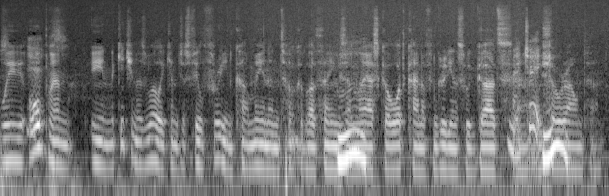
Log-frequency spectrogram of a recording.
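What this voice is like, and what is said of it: Lovely rounded accent. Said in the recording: “accent ... that lovely rounded accent ... he's got”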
